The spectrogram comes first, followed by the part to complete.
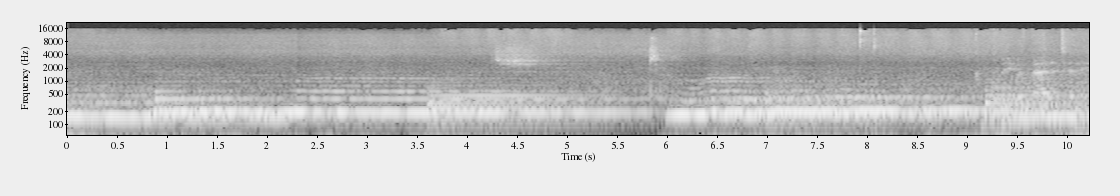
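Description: Improvised piano-and-voice demo: a man sings a slow melody in long held notes over piano chords, the chords changing every two to three seconds, with a softer passage in the middle.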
